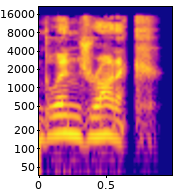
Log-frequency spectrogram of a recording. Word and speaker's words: Glendronach: And she currently oversees the whiskey-making operations for 3 iconic Scotch brands, Benriach, Glenglassaugh, and Glendronach. Try pronouncing that 3 times fast when you've had a little whiskey. Benriach, Glenglassaugh, and Glendronach. That's how you say it.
